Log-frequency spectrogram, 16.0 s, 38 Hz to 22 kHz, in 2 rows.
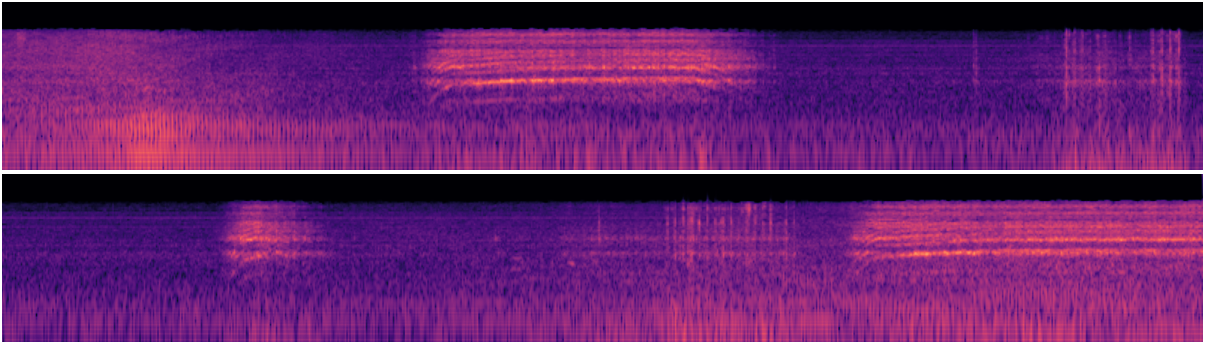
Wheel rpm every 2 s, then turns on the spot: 20, 70, 60, 10, 10, 10, 30, 150.
0-2 6-8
